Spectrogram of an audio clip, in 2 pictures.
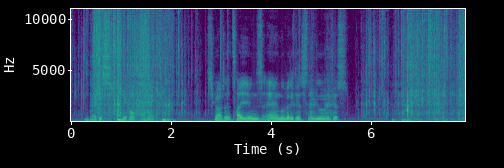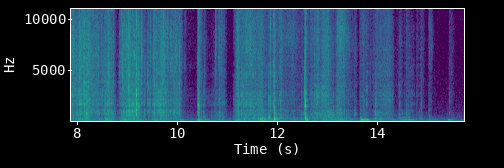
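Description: A cardboard box rustles and knocks as it is moved and opened.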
